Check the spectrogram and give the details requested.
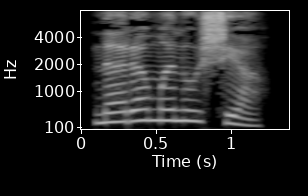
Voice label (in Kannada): "ನಿರ್ಮಾನುಷ್ಯ", Kannada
